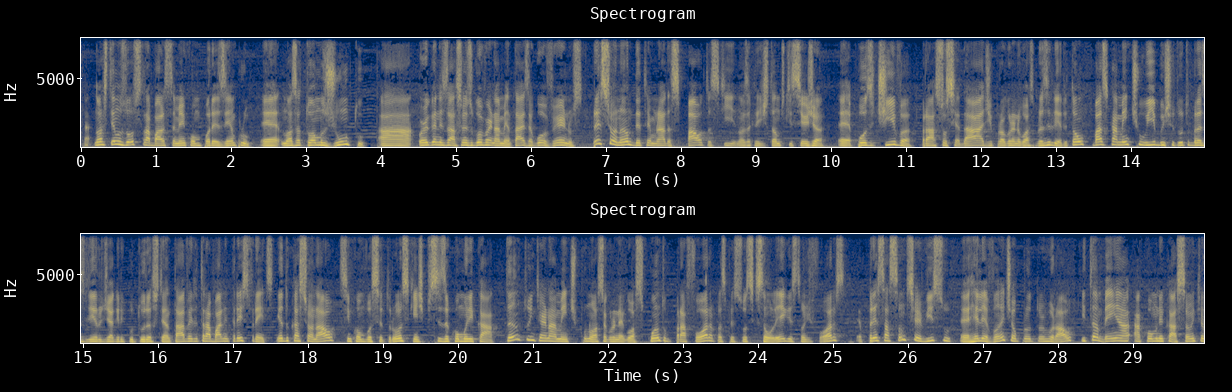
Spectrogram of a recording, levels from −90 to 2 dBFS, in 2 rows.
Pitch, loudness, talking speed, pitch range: 160 Hz, -18 LUFS, 180 wpm, 145-185 Hz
